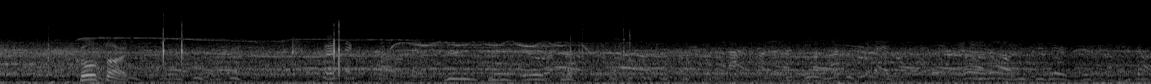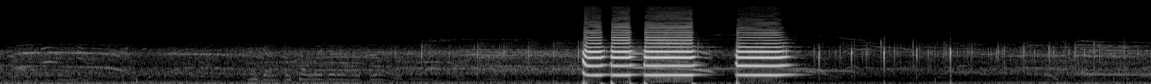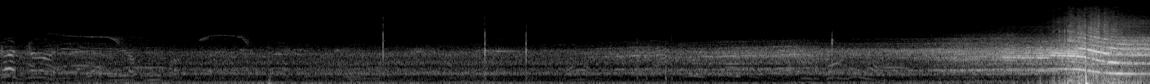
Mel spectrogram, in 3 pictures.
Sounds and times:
Outside, urban or manmade: 0.0s - 34.5s
Vehicle: 0.0s - 34.5s.

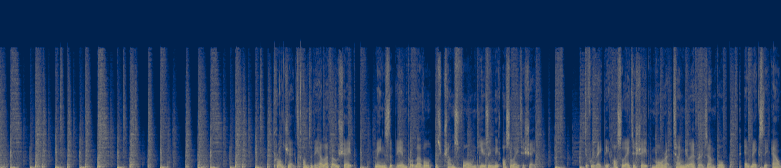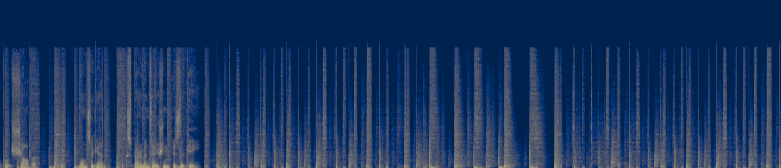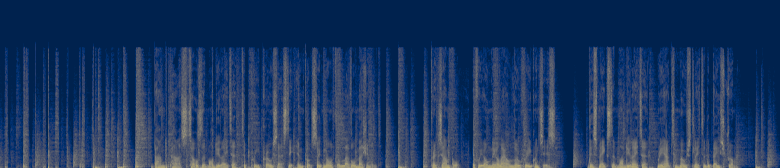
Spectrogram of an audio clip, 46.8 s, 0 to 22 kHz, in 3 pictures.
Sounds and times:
Music: 0.0s - 46.8s
Speech: 5.5s - 10.8s, 11.7s - 16.4s, 17.2s - 19.6s, 34.3s - 38.8s, 39.9s - 42.4s, 43.0s - 46.0s.

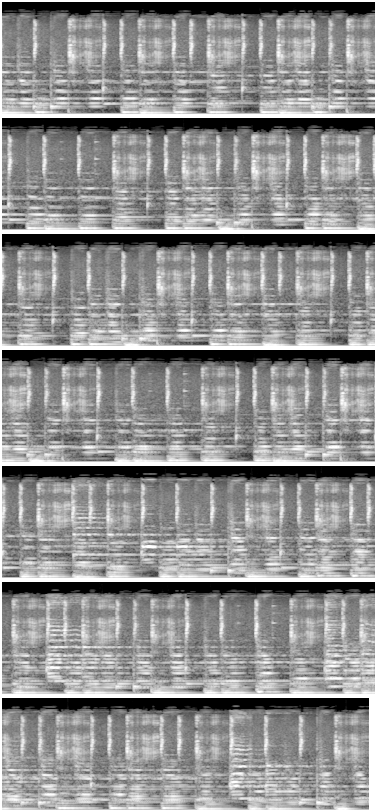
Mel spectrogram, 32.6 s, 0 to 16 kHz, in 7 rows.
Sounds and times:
Video game music: 0.0s - 32.5s.

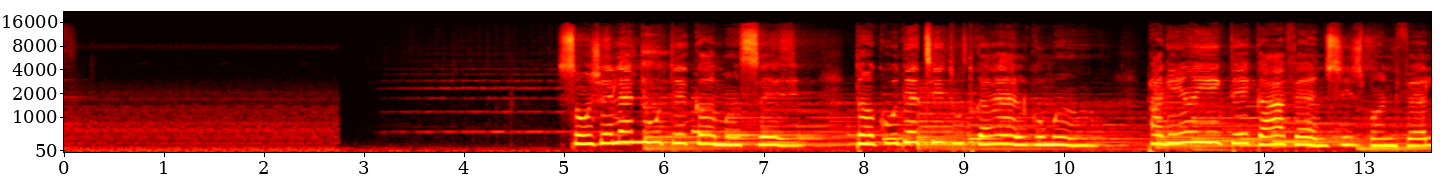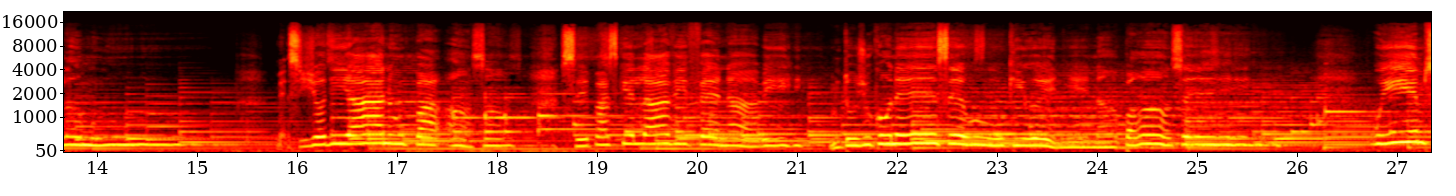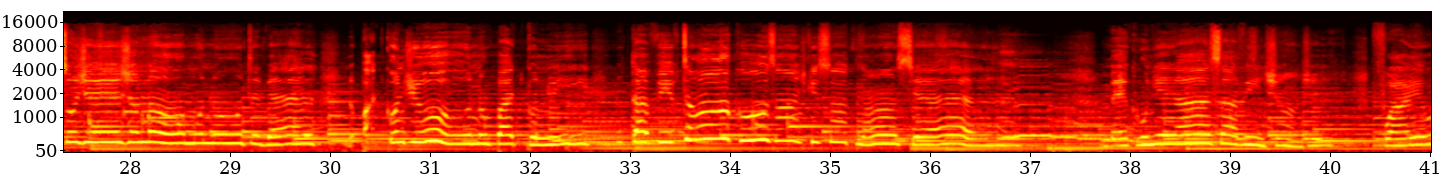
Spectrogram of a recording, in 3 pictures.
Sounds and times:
Music: 3.0s - 41.0s.

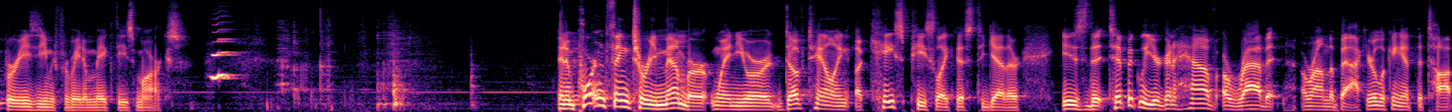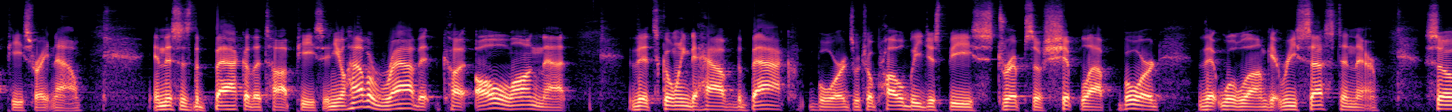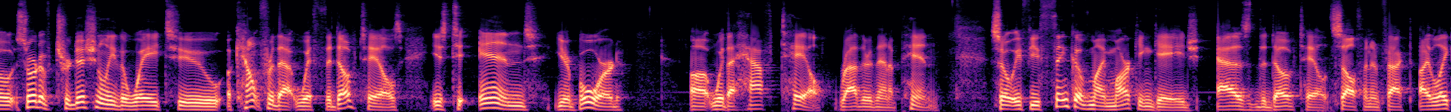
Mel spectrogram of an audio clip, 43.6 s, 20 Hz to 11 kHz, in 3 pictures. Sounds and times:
Speech: 0.0s - 2.0s, 5.6s - 15.4s, 16.0s - 43.5s.

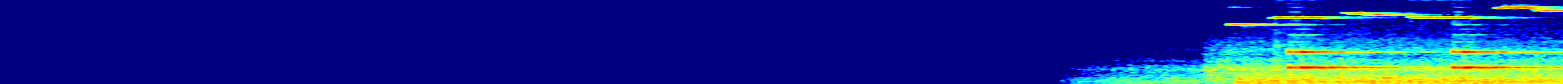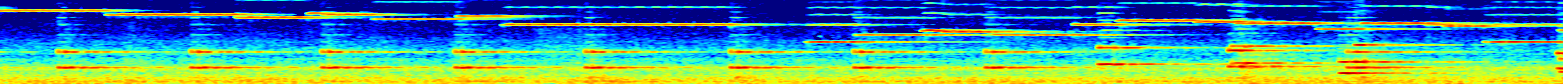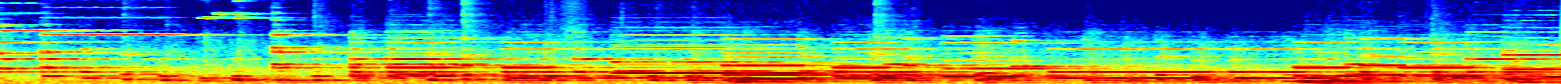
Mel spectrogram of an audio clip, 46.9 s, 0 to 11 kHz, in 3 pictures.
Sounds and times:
Piano: 12.3s - 46.8s.

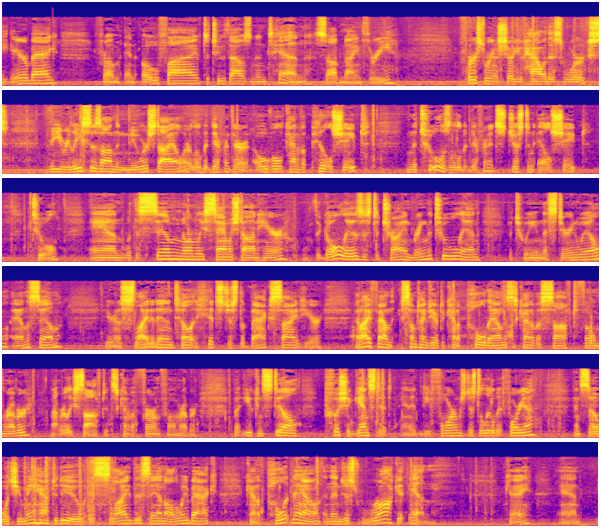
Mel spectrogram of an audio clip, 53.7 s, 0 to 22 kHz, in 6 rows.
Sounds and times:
Speech: 0.0s - 0.8s, 1.4s - 6.0s, 6.9s - 27.8s, 28.4s - 51.3s, 52.3s - 53.7s.

